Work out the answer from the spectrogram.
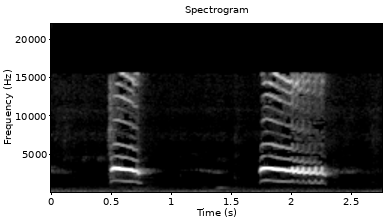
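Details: Lure song of a Javan grey-throated white-eye, two pure whistles with a falling tail, the second longer and drawn out, separated by just over a second, with faint low background hum.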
